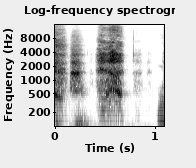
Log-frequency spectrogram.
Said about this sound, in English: I know when I have that conversation, it's like, did you hear the gasp?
